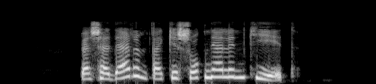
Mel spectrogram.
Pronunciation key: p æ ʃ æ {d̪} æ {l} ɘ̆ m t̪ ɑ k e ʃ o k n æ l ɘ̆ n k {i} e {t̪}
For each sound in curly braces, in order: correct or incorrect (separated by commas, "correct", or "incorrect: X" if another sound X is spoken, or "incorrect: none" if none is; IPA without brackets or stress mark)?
correct, incorrect: ɾ, correct, correct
